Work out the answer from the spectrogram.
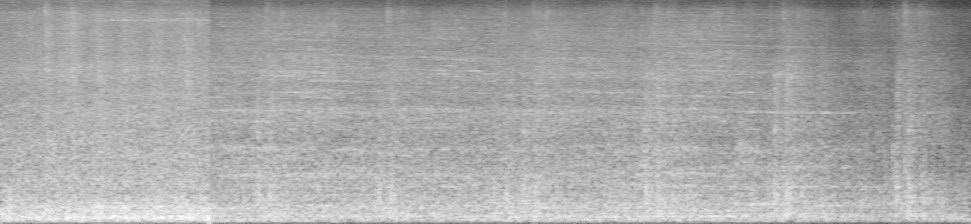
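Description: Double-stack intermodal freight cars rolling past, a steady rumble with the wheels clicking over the rail joints. The sound drops sharply about two seconds in and fades away near the end as the last car clears.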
